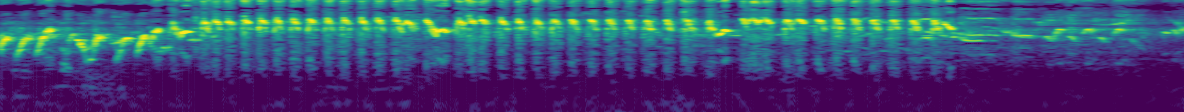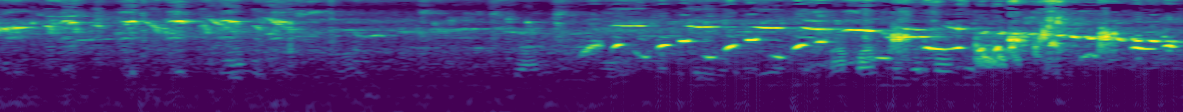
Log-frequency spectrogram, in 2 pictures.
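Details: Medan white-rumped shama in full Cililin 'tembakan' song; opens with a long rapid buzzy rattle of many fast repeated high notes, then quieter chattering and a loud sequence of rising whistled slurs.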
